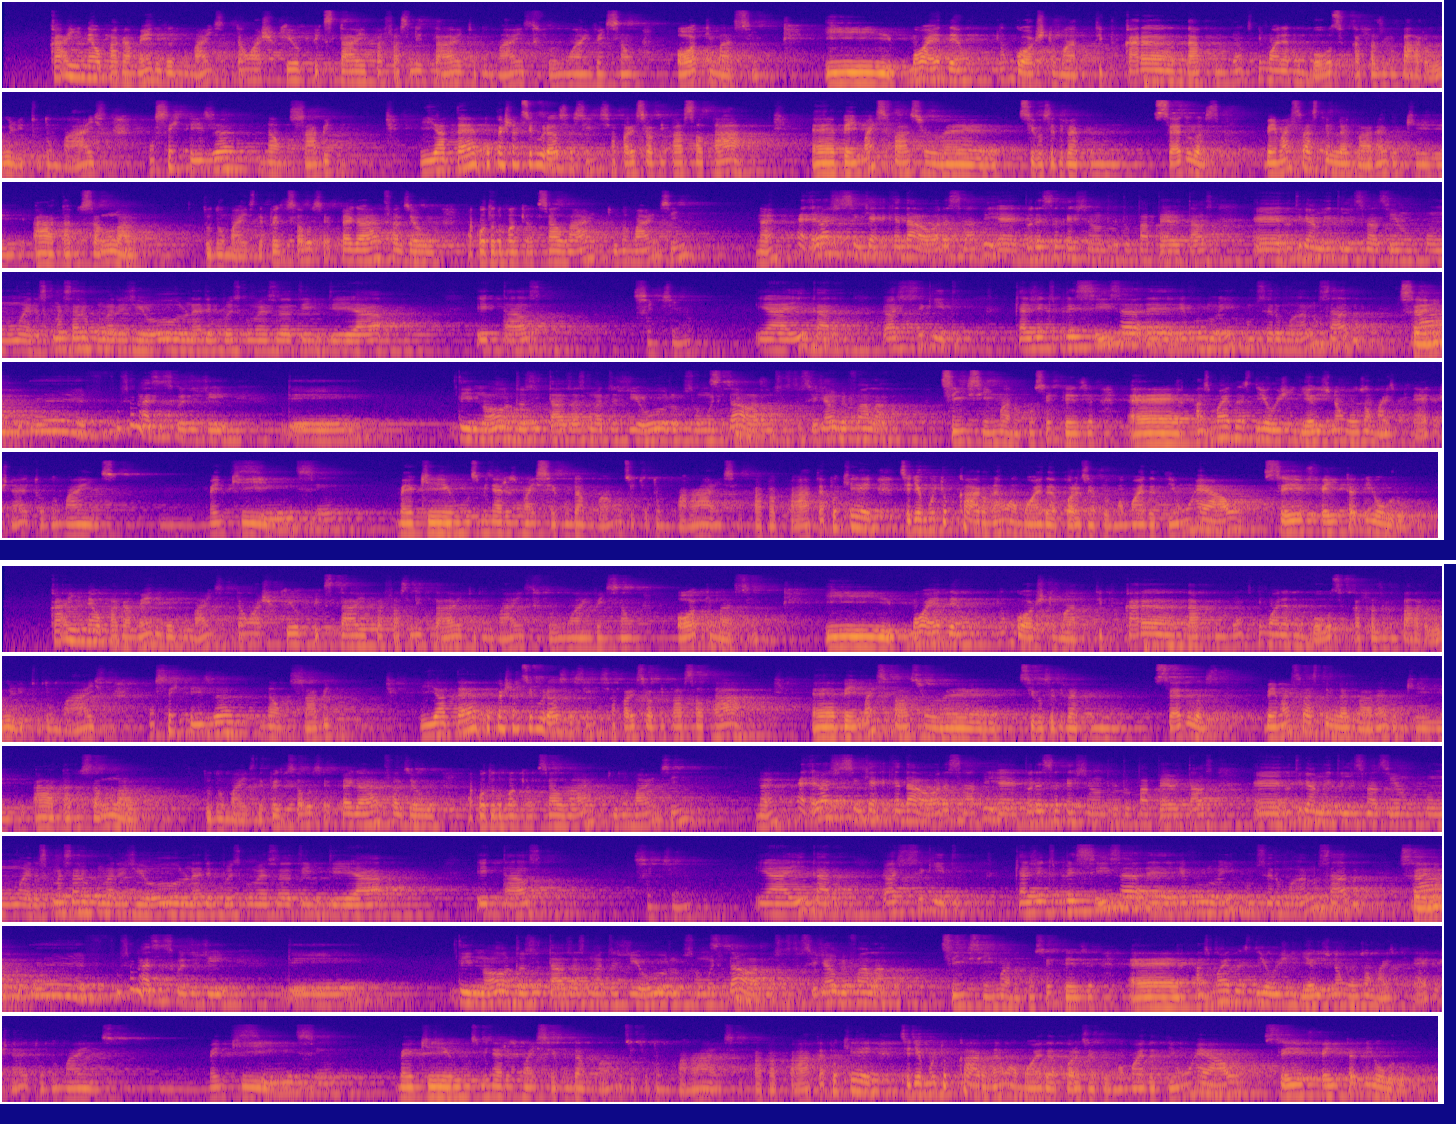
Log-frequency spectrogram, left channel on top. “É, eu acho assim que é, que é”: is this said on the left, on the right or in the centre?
Centre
